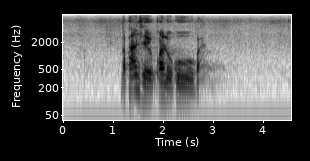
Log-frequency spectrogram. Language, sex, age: Xhosa, male, 19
